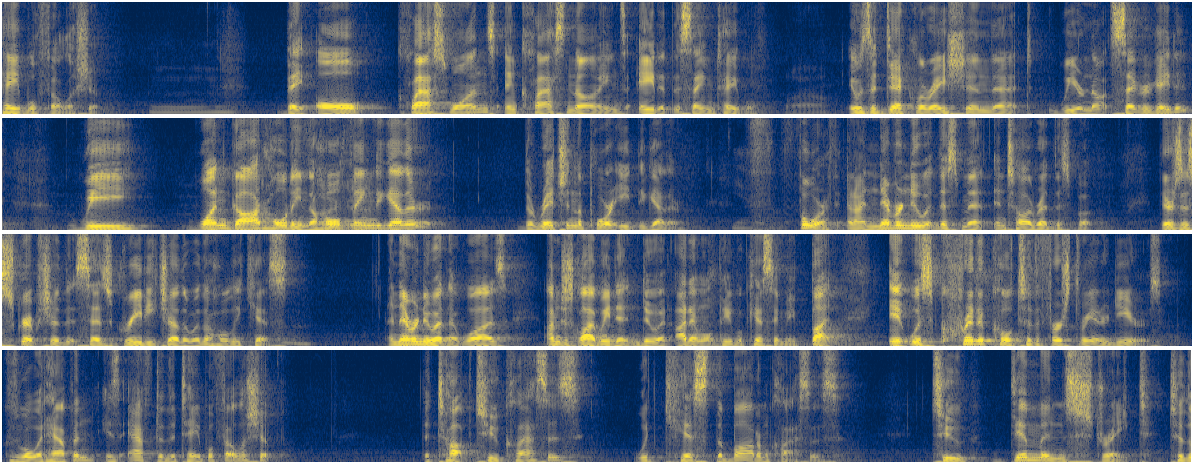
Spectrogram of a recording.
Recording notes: Our second LIVE recorded episode. Tricky questions from our live audience.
